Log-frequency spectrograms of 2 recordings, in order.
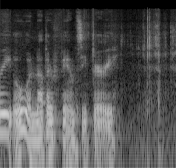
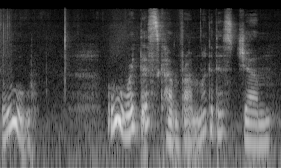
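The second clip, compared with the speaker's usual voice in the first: a breathy hush of wonder; awed whisper. Real, not acted. Whispering to viewers over a sparkly gem in happy mail.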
